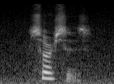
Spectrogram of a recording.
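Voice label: "sources", US English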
